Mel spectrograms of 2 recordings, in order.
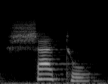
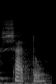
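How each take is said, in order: First: The first a vowel is lengthened. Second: The first a vowel is short. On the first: The speaker calls it right. "أطيل حرف ال A" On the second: The speaker calls it wrong. "Je ne vais pas dire château"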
